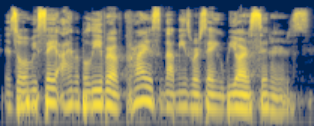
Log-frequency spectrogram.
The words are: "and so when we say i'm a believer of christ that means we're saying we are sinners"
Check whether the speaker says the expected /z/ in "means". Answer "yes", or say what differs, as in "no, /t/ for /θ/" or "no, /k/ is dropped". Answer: yes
